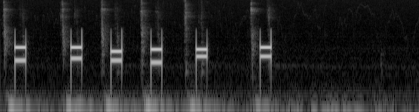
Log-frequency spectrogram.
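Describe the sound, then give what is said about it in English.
Telephone keypad DTMF tones entering a voicemail password: six short, bright dual-pitched beeps pressed in a quick, fairly even sequence, the last a little delayed, then quiet line hum. “Please enter the password you have chosen, then press pound.”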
